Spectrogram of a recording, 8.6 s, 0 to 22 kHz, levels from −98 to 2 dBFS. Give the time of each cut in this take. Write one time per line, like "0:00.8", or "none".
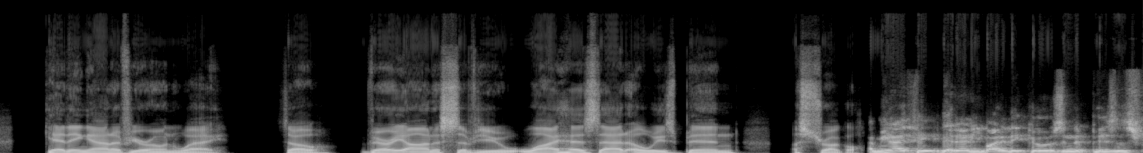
0:06.5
